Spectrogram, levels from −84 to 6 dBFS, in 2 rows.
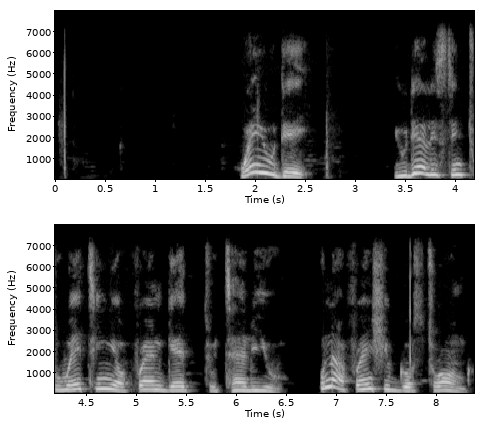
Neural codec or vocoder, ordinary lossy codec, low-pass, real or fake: none; none; 7.2 kHz; real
